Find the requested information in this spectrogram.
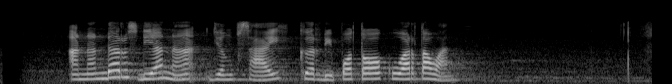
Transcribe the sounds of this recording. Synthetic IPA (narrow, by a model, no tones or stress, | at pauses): ʔanandaɾusdianaʔd͡ʒɨŋpə̥saikɨrdipɔt̪ɔkuwart̪awan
